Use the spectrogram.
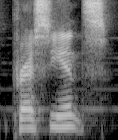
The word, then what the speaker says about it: prescience: your augmentation abilities so we have pre prescience is how you say that prescience and then we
